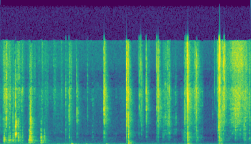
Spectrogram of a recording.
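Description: Cards tap and slide on a wooden table.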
